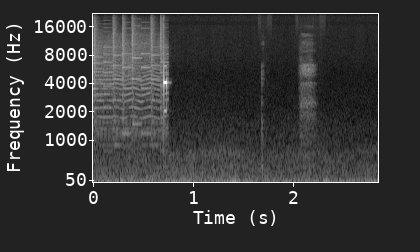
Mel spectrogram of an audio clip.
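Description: A bright electronic phone ringtone trills for under a second, then stops abruptly with a sharp click as the call is answered, leaving quiet background hiss and a couple of faint, brief electronic blips.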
